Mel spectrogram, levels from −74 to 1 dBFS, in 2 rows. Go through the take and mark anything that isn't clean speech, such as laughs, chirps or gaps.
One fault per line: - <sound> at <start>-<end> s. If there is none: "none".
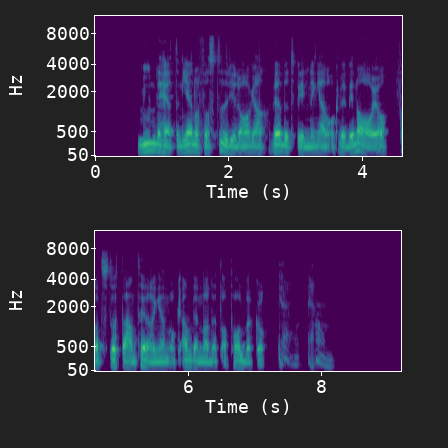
- cough at 7.4-8.2 s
